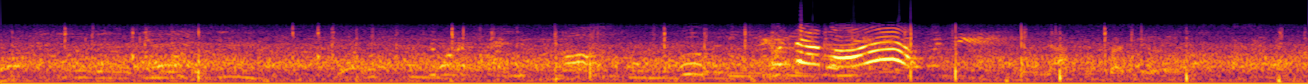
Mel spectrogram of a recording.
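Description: Outdoor football pitch din: players' voices calling at a distance over a steady background noise, with scattered faint knocks. About four seconds in, a loud, high-pitched shout rises and falls for about half a second.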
